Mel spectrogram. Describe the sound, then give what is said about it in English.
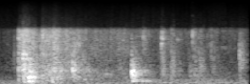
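Hammer smashing open a piñata: two heavy crunching, cracking blows, then a few smaller rattling knocks as the pieces break apart. “I want you to take the hammer and smash open the pinata.”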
